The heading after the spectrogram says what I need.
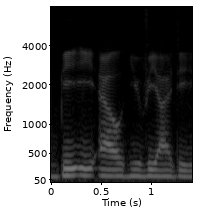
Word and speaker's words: Beluvid: It's spelled phonetically, so it's Beluvid.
